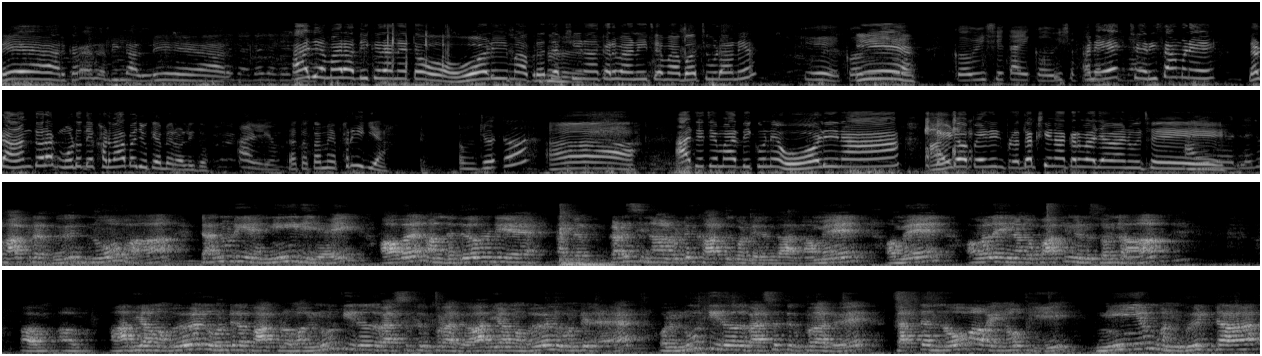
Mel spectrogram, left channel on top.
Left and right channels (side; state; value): both; different; correlation 0.00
